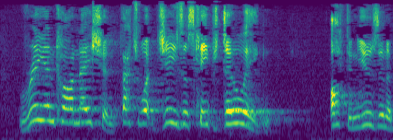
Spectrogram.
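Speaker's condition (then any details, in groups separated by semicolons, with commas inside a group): No condition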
